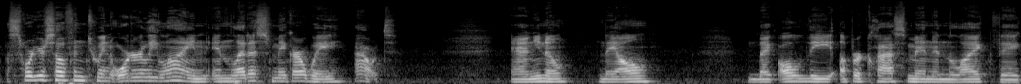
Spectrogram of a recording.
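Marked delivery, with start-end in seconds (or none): 0.1-4.0 higher-pitched, orderly instruction; acted orator giving orders; addressing a crowd. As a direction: direct the students in a put-on voice. Ida still addressing panicked students.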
